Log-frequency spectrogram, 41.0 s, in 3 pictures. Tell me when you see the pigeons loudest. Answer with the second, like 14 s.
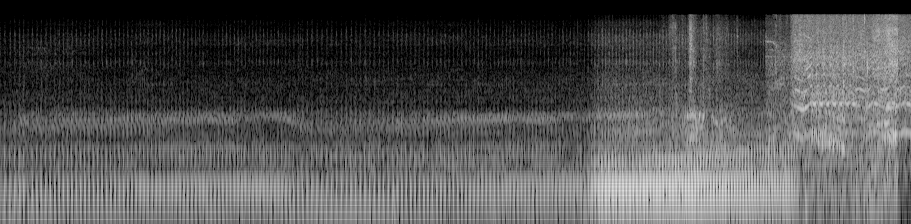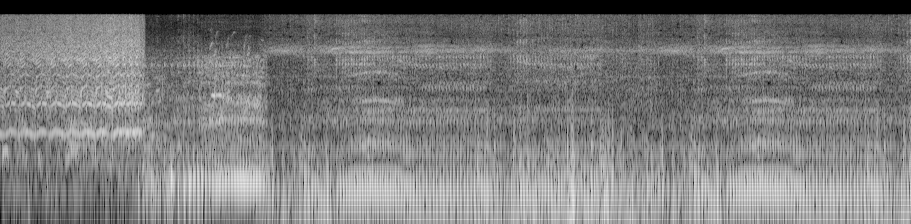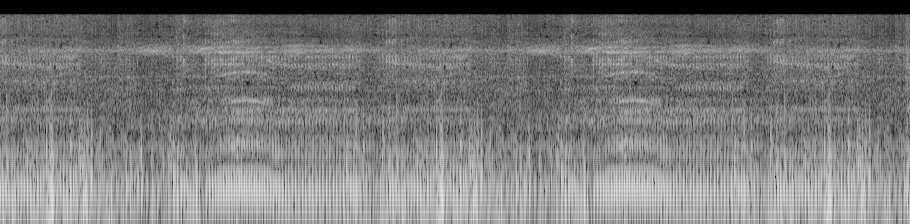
13 s.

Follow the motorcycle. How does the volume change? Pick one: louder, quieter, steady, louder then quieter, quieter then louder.
louder.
